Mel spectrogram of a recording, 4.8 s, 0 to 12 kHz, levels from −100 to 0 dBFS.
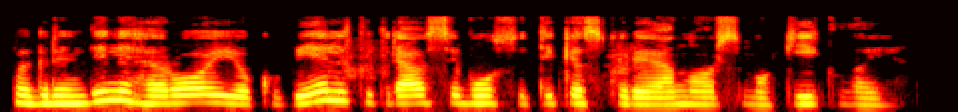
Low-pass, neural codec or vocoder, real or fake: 7.2 kHz; none; real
